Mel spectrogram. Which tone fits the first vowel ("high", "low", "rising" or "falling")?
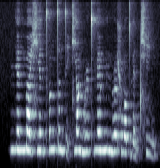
high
